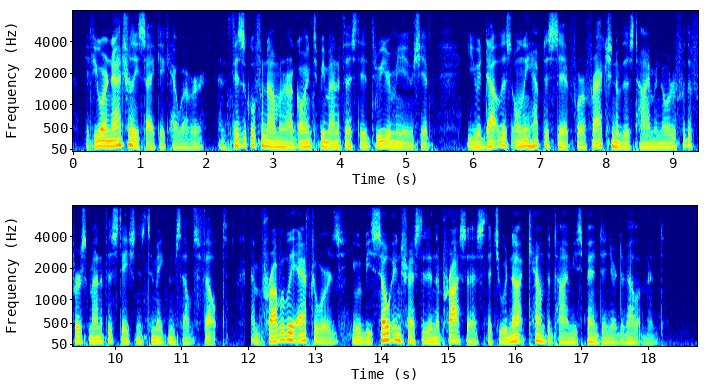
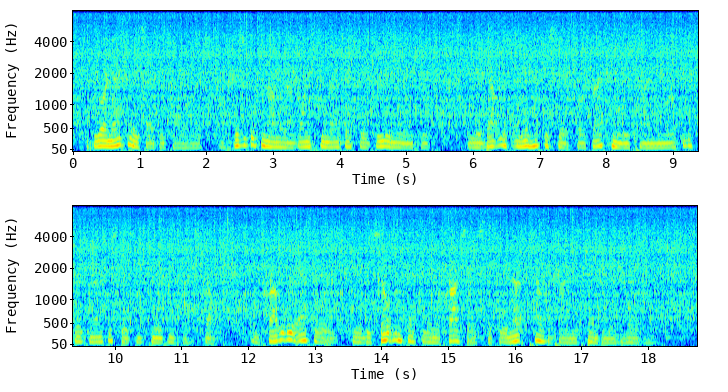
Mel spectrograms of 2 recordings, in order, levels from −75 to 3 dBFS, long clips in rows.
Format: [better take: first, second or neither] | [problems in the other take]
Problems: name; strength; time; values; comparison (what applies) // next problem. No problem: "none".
first | background sound (Stream); 1 dB above the speech // room echo; dies away in 0.2 s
